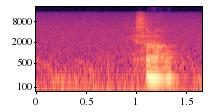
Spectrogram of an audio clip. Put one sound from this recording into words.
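A young woman says a short word close to the microphone.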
